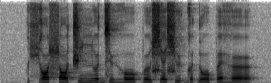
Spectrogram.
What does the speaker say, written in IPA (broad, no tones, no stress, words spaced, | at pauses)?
çɔ ɬɔt͡ʃi ɲɵd͡zy ɦo pɵɕɛɕyɡɵ ɗopɛ ɦœ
